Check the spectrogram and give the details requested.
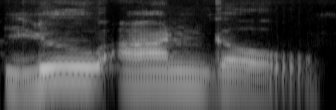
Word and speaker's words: Luongo: His name is pronounced Tom Luongo.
